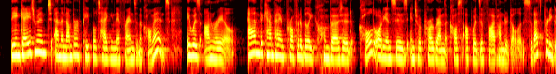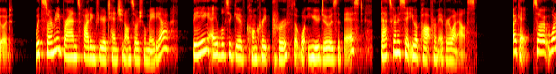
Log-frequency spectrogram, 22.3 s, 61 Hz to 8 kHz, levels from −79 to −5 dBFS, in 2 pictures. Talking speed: 190 wpm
